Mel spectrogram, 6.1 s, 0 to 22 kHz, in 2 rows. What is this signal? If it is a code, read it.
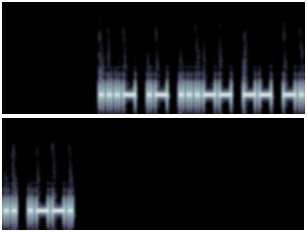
Morse code, heard as a keyed tone, about 30 wpm, 700 Hz. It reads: VA3MBP
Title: DXCC-100 Call Signs - 6 Characters - Repeated 2x - 30wpm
